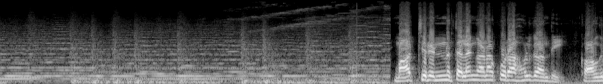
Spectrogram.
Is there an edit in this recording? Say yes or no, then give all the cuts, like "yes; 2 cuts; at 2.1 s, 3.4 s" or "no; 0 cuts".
no; 0 cuts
